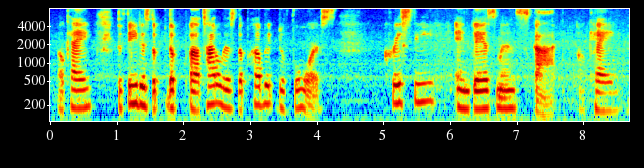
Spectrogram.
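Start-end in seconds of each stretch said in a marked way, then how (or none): 5.0-7.6 heavy, sorrowful, mournful tone. Host reading the couple's names from a TikTok feed titled The Public Divorce, sorrowful. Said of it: "I said that with so much sorrow in my voice".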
